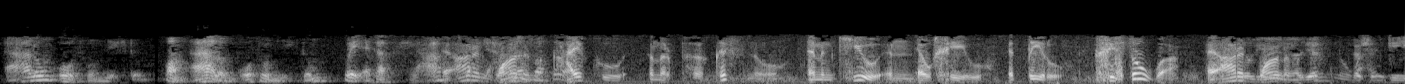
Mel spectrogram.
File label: samples ancient langs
